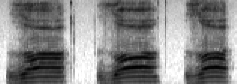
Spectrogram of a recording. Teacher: জয়ের মাখরাজ হচ্ছে, দেখি আমরা জয়ের মাখরাজ, জিহ্বার আগা সামনের উপরের দাঁতের আগা।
